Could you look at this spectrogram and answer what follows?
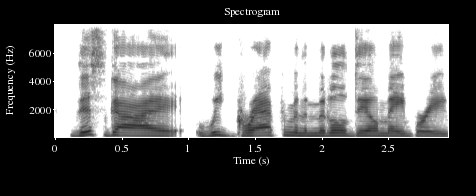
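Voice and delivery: normal talking voice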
